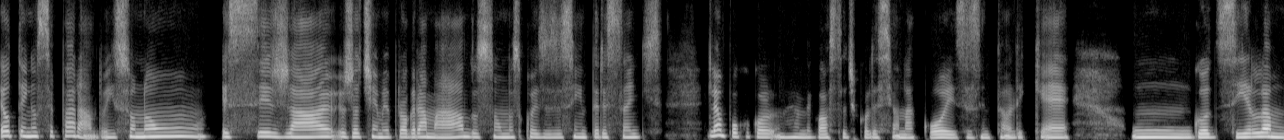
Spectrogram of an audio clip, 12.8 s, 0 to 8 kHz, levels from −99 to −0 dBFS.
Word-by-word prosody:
eu 260 Hz, 0 st, +3 dB
tenho 245 Hz, -1 st, +3 dB
separado, 240 Hz, -4 st, -3 dB
isso 190 Hz, +4 st, -2 dB
não 225 Hz, +1 st, +4 dB, 0.2 s
esse 225 Hz, +2 st, 0 dB
já 205 Hz, +1 st, +3 dB
eu 225 Hz, -2 st, -3 dB
já 210 Hz, +1 st, -1 dB
tinha 210 Hz, +1 st, -2 dB
me 195 Hz, 0 st, 0 dB
programado. 200 Hz, 0 st, 0 dB
São 195 Hz, +1 st, -3 dB
umas 190 Hz, 0 st, -1 dB
coisas 185 Hz, -2 st, -5 dB
assim 185 Hz, +3 st, -4 dB
interessantes. 190 Hz, -, -4 dB, 0.5 s
Ele 270 Hz, -, +2 dB
é -, -, +4 dB
um -, -, +4 dB
pouco 220 Hz, -2 st, -4 dB
ele 190 Hz, -1 st, -1 dB
gosta 180 Hz, 0 st, -3 dB
de 180 Hz, -, -9 dB
colecionar 175 Hz, -1 st, -3 dB
coisas, 170 Hz, 0 st, -1 dB
então, 170 Hz, -, -3 dB
ele 85 Hz, -, -5 dB
quer 180 Hz, 0 st, -1 dB, 0.6 s
um 190 Hz, -2 st, +4 dB
Godzilla 195 Hz, +3 st, +4 dB
195 Hz, 145 wpm, -24 LUFS, 185-220 Hz, 0.6 s, não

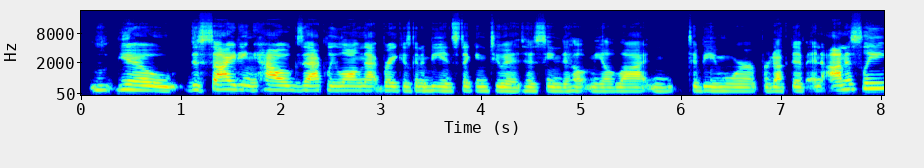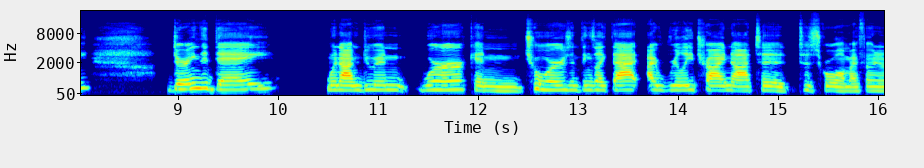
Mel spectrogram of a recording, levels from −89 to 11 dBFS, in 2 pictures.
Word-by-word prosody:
l 180 Hz, 0 st, -9 dB
yo 190 Hz, -, 0 dB
deciding 190 Hz, -1 st, +4 dB
how 180 Hz, -1 st, +5 dB
exactly 170 Hz, 0 st, 0 dB
long 165 Hz, 0 st, 0 dB
that 160 Hz, 0 st, -1 dB
break 160 Hz, -2 st, -4 dB
is 150 Hz, -, -7 dB
gonna 150 Hz, 0 st, -8 dB
be 155 Hz, 0 st, -6 dB
and 140 Hz, -, -6 dB
sticking 150 Hz, -1 st, -6 dB
to 150 Hz, 0 st, -4 dB
it, 135 Hz, -1 st, -5 dB
has 145 Hz, -2 st, -5 dB
seemed 145 Hz, -2 st, -6 dB
to 140 Hz, -, -8 dB
help 140 Hz, -, -6 dB
me 140 Hz, -1 st, -9 dB
a 140 Hz, -, -6 dB
lot, 140 Hz, 0 st, -2 dB
and 140 Hz, +1 st, -13 dB
to 155 Hz, -, -7 dB
be 150 Hz, -1 st, -5 dB
more 145 Hz, -1 st, -6 dB
productive, 140 Hz, +1 st, -3 dB
and -, -, -6 dB
honestly, 235 Hz, +7 st, +1 dB, 0.8 s
during 210 Hz, +3 st, +3 dB
the 245 Hz, 0 st, +2 dB
day, 195 Hz, +4 st, 0 dB, 0.5 s
when 185 Hz, 0 st, -3 dB
I'm 180 Hz, 0 st, +8 dB
doing 185 Hz, -1 st, -6 dB
work, 190 Hz, +2 st, 0 dB
and 150 Hz, -5 st, -4 dB
chores, 185 Hz, -, 0 dB
and 175 Hz, -1 st, -8 dB
things 180 Hz, +1 st, -8 dB
like 180 Hz, -1 st, -2 dB
that, 185 Hz, +1 st, +8 dB
I -, -, +4 dB
really 180 Hz, +1 st, -3 dB
try 170 Hz, -1 st, +4 dB
not 155 Hz, -2 st, +4 dB
to 160 Hz, -4 st, -2 dB
to 175 Hz, -2 st, -8 dB
scroll 160 Hz, +1 st, -3 dB
on 145 Hz, 0 st, 0 dB
my 145 Hz, 0 st, -1 dB
phone 155 Hz, +1 st, -6 dB
at 150 Hz, -, -3 dB
170 Hz, 200 wpm, -27 LUFS, 150-185 Hz, 0.8 s, I'm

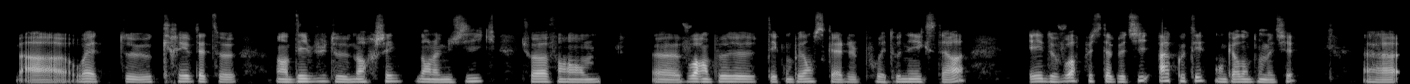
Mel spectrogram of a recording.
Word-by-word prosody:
bah, -, -, +2 dB
ouais, 125 Hz, -1 st, +2 dB, 0.3 s
de 120 Hz, -1 st, -2 dB
créer 135 Hz, -1 st, +1 dB
peut-être, 130 Hz, -2 st, 0 dB
heu, 115 Hz, +2 st, -1 dB, 0.4 s
un 120 Hz, -1 st, +4 dB
début 135 Hz, +3 st, +1 dB
de 125 Hz, -3 st, -1 dB
marché 125 Hz, +3 st, +1 dB
dans 125 Hz, -3 st, +1 dB
la 115 Hz, -, +2 dB
musique, 140 Hz, +7 st, -4 dB, 0.2 s
tu -, -, -12 dB
vois, 130 Hz, -1 st, +5 dB
enfin, 115 Hz, -2 st, 0 dB, 0.6 s
heu, 110 Hz, -2 st, +1 dB
voir 130 Hz, +3 st, +6 dB
un 125 Hz, -, +5 dB
peu 130 Hz, -1 st, +1 dB
tes 120 Hz, -, -1 dB
compétences, 125 Hz, +2 st, -1 dB
ce -, -, -8 dB
qu'elles 115 Hz, 0 st, 0 dB
pourraient 120 Hz, 0 st, -6 dB
donner 125 Hz, +3 st, -1 dB
et 125 Hz, -, -7 dB
cetera -, -, +1 dB, 0.6 s
et 135 Hz, +2 st, +4 dB
de 130 Hz, -1 st, -1 dB
voir, 140 Hz, +4 st, +2 dB
petit 145 Hz, -1 st, -5 dB
à -, -, +1 dB
petit, 125 Hz, +9 st, -1 dB
à 165 Hz, +1 st, +7 dB
côté, 165 Hz, +2 st, -3 dB
en 125 Hz, -, -3 dB
gardant 120 Hz, 0 st, +1 dB
ton 120 Hz, -, -7 dB
métier, 110 Hz, -1 st, -2 dB, 0.7 s
heu 110 Hz, -1 st, +2 dB
125 Hz, 175 wpm, -25 LUFS, 115-130 Hz, 0.7 s, à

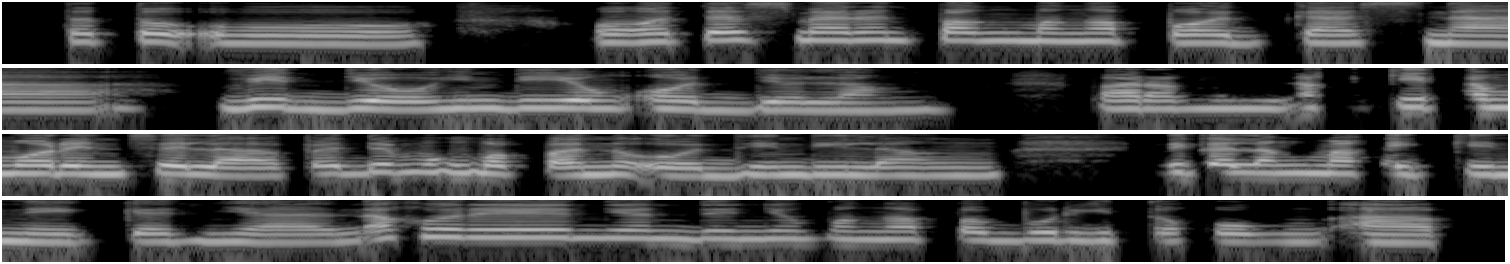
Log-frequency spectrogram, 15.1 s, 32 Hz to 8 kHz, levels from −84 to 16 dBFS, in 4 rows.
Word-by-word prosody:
Totoo. 205 Hz, -5 st, -2 dB, 0.4 s
Oo, 225 Hz, +1 st, +2 dB
tas 270 Hz, +1 st, +2 dB
meron 270 Hz, 0 st, +1 dB
pang 265 Hz, -1 st, 0 dB
mga 250 Hz, -1 st, 0 dB
podcast 215 Hz, 0 st, -1 dB
na 195 Hz, -2 st, -1 dB, 0.2 s
video, 215 Hz, -3 st, +3 dB
hindi 225 Hz, +1 st, +1 dB
yung 220 Hz, -, -2 dB
audio 195 Hz, -3 st, -1 dB
lang. 185 Hz, +1 st, -5 dB, 0.4 s
Parang 220 Hz, 0 st, +2 dB, 0.2 s
nakikita 240 Hz, +2 st, -1 dB
mo 245 Hz, 0 st, +6 dB
rin 235 Hz, -1 st, +5 dB
sila. 215 Hz, -5 st, +5 dB
Puwede 235 Hz, +4 st, +1 dB
mong 270 Hz, -1 st, 0 dB
mapanood, 215 Hz, -3 st, +2 dB
hindi 220 Hz, 0 st, +1 dB
lang, 205 Hz, 0 st, -4 dB, 0.4 s
'di -, -, +1 dB
ka 275 Hz, -, +5 dB
lang 255 Hz, 0 st, +2 dB
makikinig, 220 Hz, -4 st, 0 dB
ganyan. 200 Hz, -1 st, -4 dB
Ako 280 Hz, +3 st, +2 dB
rin, 285 Hz, -1 st, +2 dB
yun 265 Hz, -1 st, -2 dB
din 255 Hz, 0 st, -4 dB
yung 255 Hz, -, -10 dB
mga 245 Hz, -1 st, -4 dB
paborito 220 Hz, -2 st, -4 dB
kong 195 Hz, -1 st, -5 dB
app. 185 Hz, -1 st, 0 dB
220 Hz, 145 wpm, -23 LUFS, 205-250 Hz, 0.4 s, mo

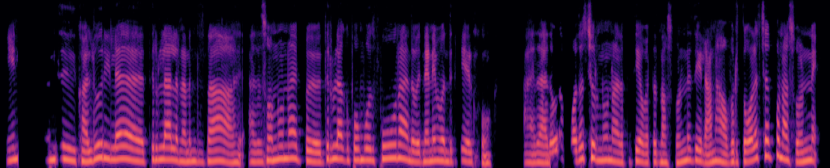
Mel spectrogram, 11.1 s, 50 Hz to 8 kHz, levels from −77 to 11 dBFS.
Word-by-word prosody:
ஏன் 215 Hz, -, +1 dB, 0.4 s
வந்து 210 Hz, +2 st, -1 dB, 0.2 s
கல்லூரில 210 Hz, +4 st, +2 dB, 0.4 s
திருவிழால 205 Hz, -1 st, +1 dB
நடந்துதுதான் 180 Hz, +1 st, 0 dB, 0.4 s
அத 170 Hz, 0 st, -2 dB
சொன்னும்னா 220 Hz, +4 st, +2 dB
இப்ப 185 Hz, 0 st, -4 dB, 0.2 s
திருவிழாவுக்கு 215 Hz, -2 st, +1 dB
போம்போது 200 Hz, -1 st, +1 dB
பூரா 230 Hz, +1 st, +3 dB
அந்த 180 Hz, -, +1 dB, 0.2 s
நினைவு 185 Hz, +1 st, +2 dB
வந்துகிட்டே 175 Hz, +1 st, -3 dB
இருக்கும். 150 Hz, -3 st, -4 dB, 0.5 s
அது 155 Hz, +1 st, -2 dB
அதோட 170 Hz, +7 st, -1 dB
புதைச்சரணும்னு 200 Hz, -1 st, +1 dB
அத 165 Hz, -, -1 dB
பத்தி 165 Hz, +2 st, -3 dB
அவர்ட்ட 165 Hz, +1 st, -3 dB
நான் 155 Hz, -, -5 dB
சொன்னதே 195 Hz, +4 st, 0 dB
இல்ல. 155 Hz, -, -2 dB
ஆனா 185 Hz, -, +1 dB
அவர் 165 Hz, +1 st, -2 dB
தொலைச்சப்ப 240 Hz, +8 st, +1 dB
நான் 200 Hz, -4 st, -2 dB
சொன்னேன். 185 Hz, +3 st, 0 dB
190 Hz, 155 wpm, -19 LUFS, 175-210 Hz, 0.5 s, பூரா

